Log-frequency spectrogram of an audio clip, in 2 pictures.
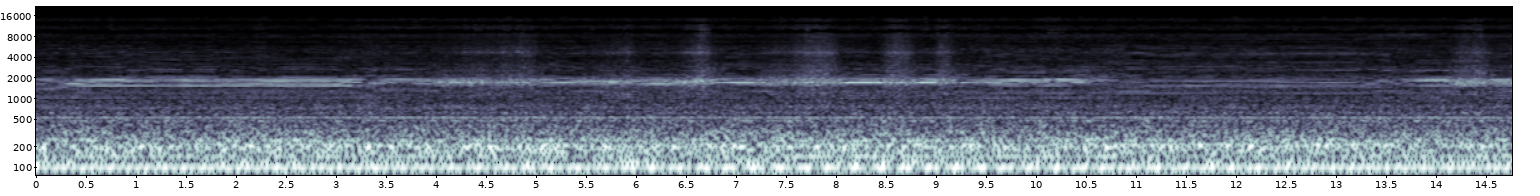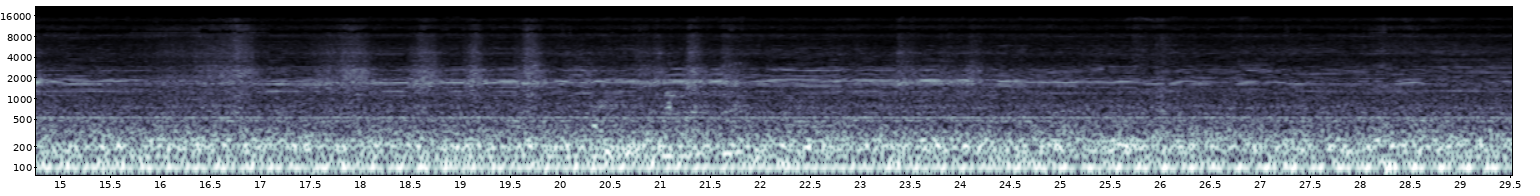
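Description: Electric hair clippers buzzing steadily, with scattered short clicks.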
